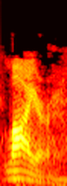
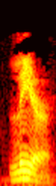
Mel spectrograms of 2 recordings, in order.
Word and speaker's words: lyre: How do you pronounce L-Y-R-E? I'm just interesting regionally. How do you pronounce that? Any thoughts? Who say liar? Okay, who say lear? – Lear.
